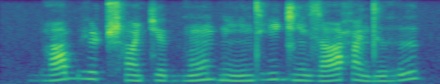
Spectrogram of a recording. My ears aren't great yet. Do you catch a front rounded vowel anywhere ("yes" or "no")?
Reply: yes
